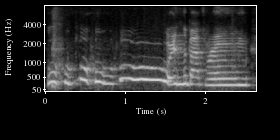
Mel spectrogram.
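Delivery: high loud hooting ooh; excited high ooh sounds to the dog. Real, not acted. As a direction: hype the dog up with high hoots. Hyping dog in bathroom.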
